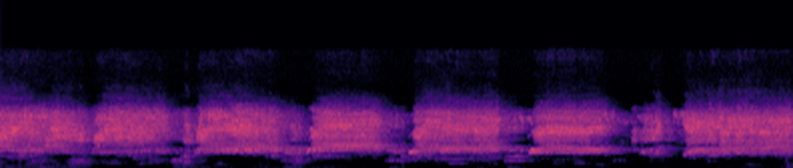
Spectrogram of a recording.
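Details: On a quiet morning at a bat sanctuary, hundreds of bats hanging in trees, possibly mahogany, chatter constantly, giving high, harsh, overlapping squeaks and calls without a break.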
